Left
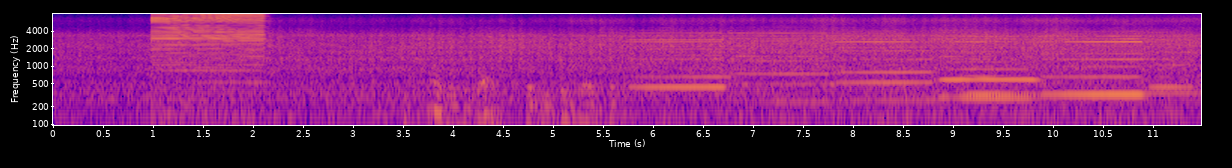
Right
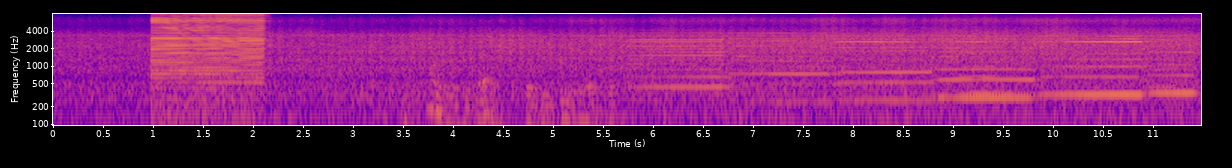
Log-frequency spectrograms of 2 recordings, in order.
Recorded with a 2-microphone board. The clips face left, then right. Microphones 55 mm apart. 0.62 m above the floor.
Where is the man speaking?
15° right (ahead or behind), 5 m.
